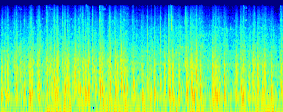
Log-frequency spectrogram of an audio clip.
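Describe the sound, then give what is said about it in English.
Horse hooves clip-clop steadily as horses are ridden down steps, a rapid, continuous run of sharp knocking footfalls, moderately loud, with no voices. “We're going to ride, since the horses came up these steps, we're going to ride down the steps.”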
